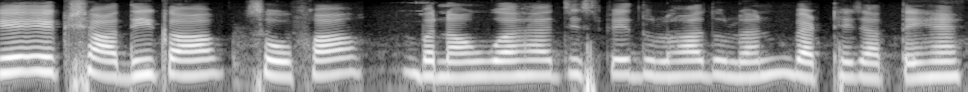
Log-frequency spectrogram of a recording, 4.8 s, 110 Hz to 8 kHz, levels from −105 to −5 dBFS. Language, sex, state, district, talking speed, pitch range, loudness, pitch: Hindi, female, Punjab, Pathankot, 185 wpm, 230-250 Hz, -15 LUFS, 240 Hz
